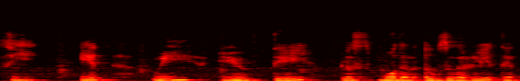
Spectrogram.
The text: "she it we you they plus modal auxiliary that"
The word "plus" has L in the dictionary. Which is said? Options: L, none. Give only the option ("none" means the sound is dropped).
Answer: L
